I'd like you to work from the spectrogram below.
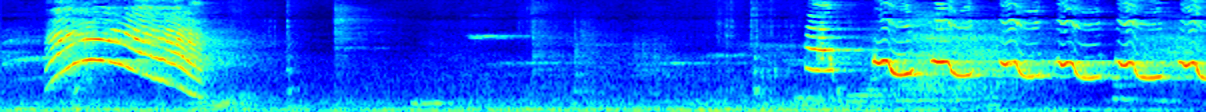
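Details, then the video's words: Masked laughingthrush giving one loud arched note that rises and then falls. After a quiet gap comes a quick series of ringing, down-slurred whistles repeated about every third of a second. "Kicauan Poksay Hongkong"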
